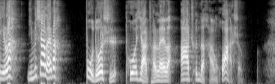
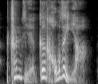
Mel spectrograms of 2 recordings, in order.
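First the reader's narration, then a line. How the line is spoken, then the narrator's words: Whisper. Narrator (Chinese): 豆芽仔跟我小声的说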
